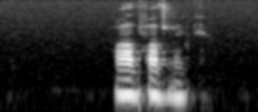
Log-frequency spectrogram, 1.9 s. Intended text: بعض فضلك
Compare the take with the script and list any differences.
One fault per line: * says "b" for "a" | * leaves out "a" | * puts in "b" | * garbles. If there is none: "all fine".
all fine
